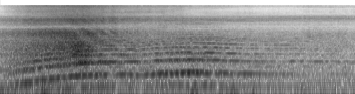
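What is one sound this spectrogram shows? A small drone's propellers whine and rise in pitch as it lifts off.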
